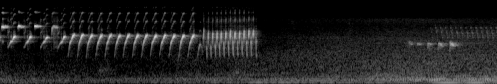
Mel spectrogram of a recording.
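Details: Canary training song opening with a rapid series of high clipped notes and a brief buzzy trill, then fading to near silence with a faint distant chirp.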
